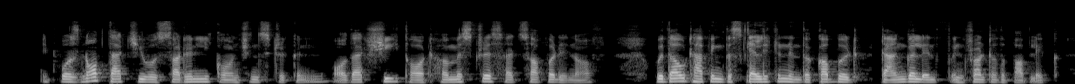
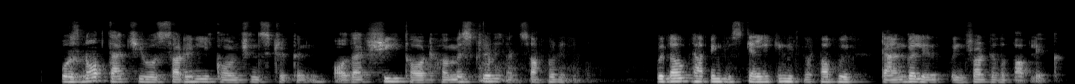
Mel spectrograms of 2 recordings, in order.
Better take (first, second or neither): first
